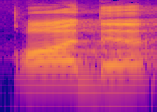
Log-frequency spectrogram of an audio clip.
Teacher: cara bacanya dalnya dipantulkan dengan pantulan ringan [Musik] dibacanya secara dialirkan jadi jangan ditekan sehingga keluar bunyi pantulan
